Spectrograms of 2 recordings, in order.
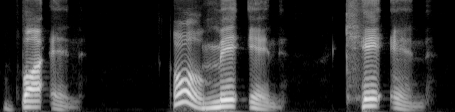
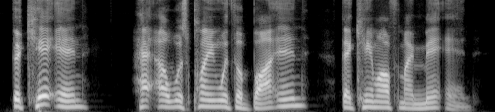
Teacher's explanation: any word that has TT in it, she doesn't pronounce it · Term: lazy Michigan speech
